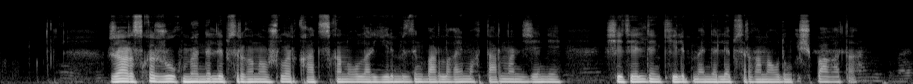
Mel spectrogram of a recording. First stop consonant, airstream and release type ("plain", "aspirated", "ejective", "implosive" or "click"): plain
